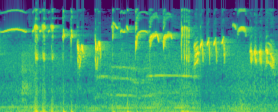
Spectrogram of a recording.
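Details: Orange-headed thrush song used to stimulate other birds to sing: a varied run of bright whistles, slurred notes and quick trills, mostly high-pitched, with dense bursts of rapid repeated notes toward the end.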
